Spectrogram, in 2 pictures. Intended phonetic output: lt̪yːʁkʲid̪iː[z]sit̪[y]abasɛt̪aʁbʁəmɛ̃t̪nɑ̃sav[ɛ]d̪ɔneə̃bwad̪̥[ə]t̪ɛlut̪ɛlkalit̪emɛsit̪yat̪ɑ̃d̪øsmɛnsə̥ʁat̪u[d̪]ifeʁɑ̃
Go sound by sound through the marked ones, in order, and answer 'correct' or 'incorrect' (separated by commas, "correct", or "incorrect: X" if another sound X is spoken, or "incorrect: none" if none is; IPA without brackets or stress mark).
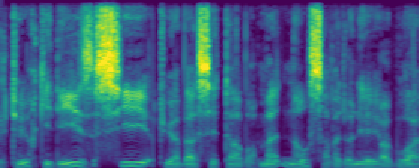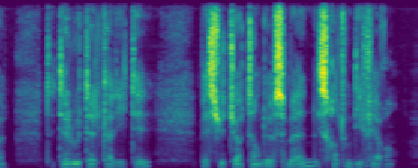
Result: correct, correct, incorrect: a, correct, correct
